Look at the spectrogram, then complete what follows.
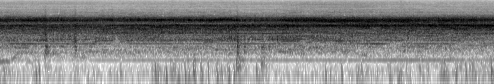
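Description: Pure Clean robot vacuum running on carpet, a steady whir from its motor and brushes with a few light clicks.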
